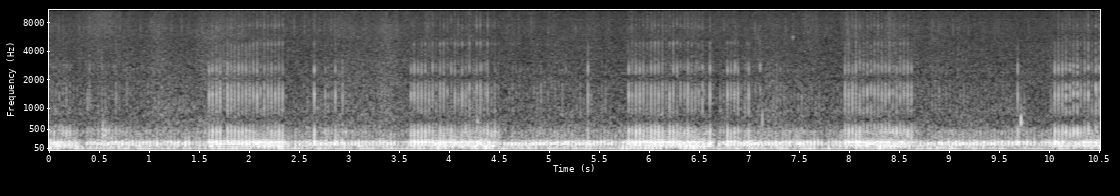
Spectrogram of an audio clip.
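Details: Continuous purr from Beatrice the cat, low vibrating hum pulsing with her breathing about twice a minute's worth per two seconds, brighter rasping surges alternating with quieter stretches, nothing else audible.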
